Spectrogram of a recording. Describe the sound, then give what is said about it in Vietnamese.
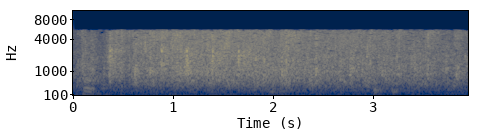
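Audience applause at a Buddhist lecture: a dense, continuous patter of clapping that holds a steady level through the whole clip, like a soft roar of many hands. “Chắc vị vỗ tay đặng buộc tôi phải trả đó đúng không?”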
